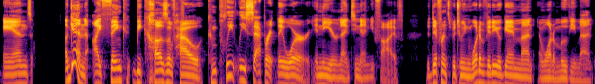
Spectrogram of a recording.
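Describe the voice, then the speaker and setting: A man talks casually as a podcast commentator. His voice sits on the low side and sounds very clean and resonant. He develops his points thoughtfully, pausing and circling back as he goes. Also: animated, sharp tone. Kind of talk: casual film discussion.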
